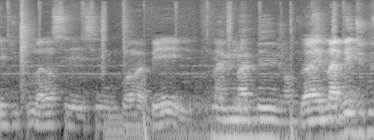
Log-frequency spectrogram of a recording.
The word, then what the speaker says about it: Mabe: Mais c'est vrai qu'il ça se prononce Mabé, quoi. Ça se prononce pas Mab.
